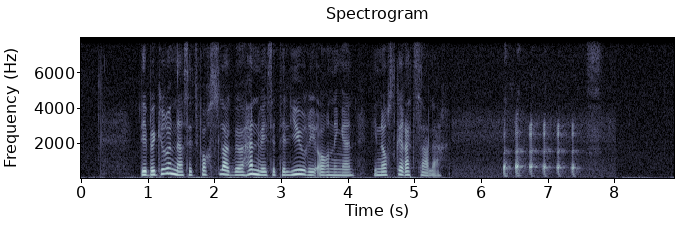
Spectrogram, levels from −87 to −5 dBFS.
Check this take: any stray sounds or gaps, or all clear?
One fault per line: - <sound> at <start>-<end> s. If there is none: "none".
- laugh at 6.3-7.9 s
